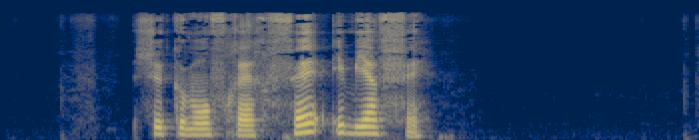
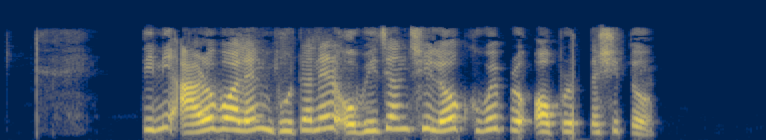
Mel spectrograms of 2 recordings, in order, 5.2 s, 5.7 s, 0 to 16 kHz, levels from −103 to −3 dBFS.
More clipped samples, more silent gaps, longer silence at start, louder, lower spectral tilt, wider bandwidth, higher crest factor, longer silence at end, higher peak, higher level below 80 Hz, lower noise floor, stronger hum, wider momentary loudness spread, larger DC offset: neither; neither; about the same, 1 s vs 1.05 s; second, -25 LUFS vs -17 LUFS; about the same, -3.5 dB/octave vs -3 dB/octave; first, 11.5 kHz vs 7.8 kHz; first, 24 dB vs 16 dB; first, 2.1 s vs 0.85 s; second, -6 dBFS vs -2 dBFS; about the same, -66 dBFS vs -66 dBFS; about the same, under -90 dBFS vs under -90 dBFS; neither; second, 11 LU vs 14 LU; neither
